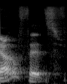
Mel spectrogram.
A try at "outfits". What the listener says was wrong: It sounded like you said a yowtfit.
